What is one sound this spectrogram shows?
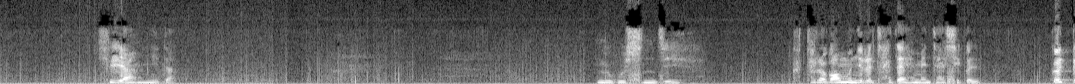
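A young woman speaks tensely nearby.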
